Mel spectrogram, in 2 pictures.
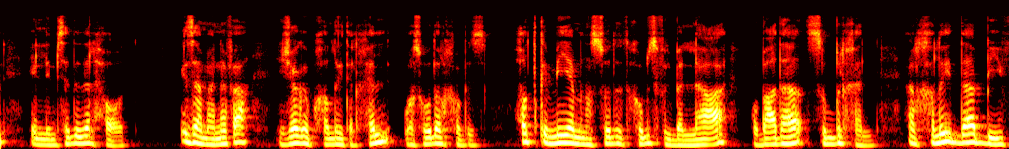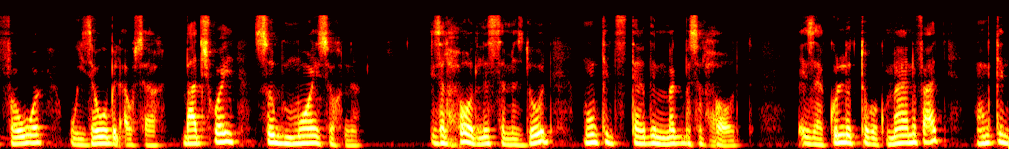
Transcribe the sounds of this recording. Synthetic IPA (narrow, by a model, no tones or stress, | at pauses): n | ʔɪlːimsad̪ːad̪alħoːt̪̚ˤ | ʔɪzæmanafaʕ | ʒaɣːabxɑliːt̪ˤɪlxalːwɑsˤoːd̪ɑlxʊbz | ħot̪ˤːkamːɪjːamɪnɑsˤːoːd̪ˤɑlxʊbzfilbalːaːʕa | wɪbaʕd̪ˤhɑsˤɨbːɪlxalː | ʔɪlxɑliːt̪̬̚ˤd̪æbɪjfawːɑɾ | wɪjzæwːɪbɪlʔæ̰wsaːx | baʕd̪ʃwajːsˤɨbmoːjsʊxna | ʔɪzælħoːd̪ˤlɪsːæmazd̪uːd̪ | mʊmkɪnt̪ɪ̥st̪æxd̪ɪmːæɡ̚basɪlħoːt̪̚ˤ | ʔɪzækʊlːɪt̪ːʊɾʊkmanafʕat̪ | mʊmkɪn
